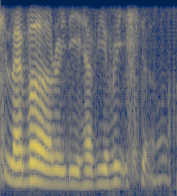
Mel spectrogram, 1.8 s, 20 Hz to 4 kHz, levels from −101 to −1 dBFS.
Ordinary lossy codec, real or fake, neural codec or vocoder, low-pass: none; real; none; 3.6 kHz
